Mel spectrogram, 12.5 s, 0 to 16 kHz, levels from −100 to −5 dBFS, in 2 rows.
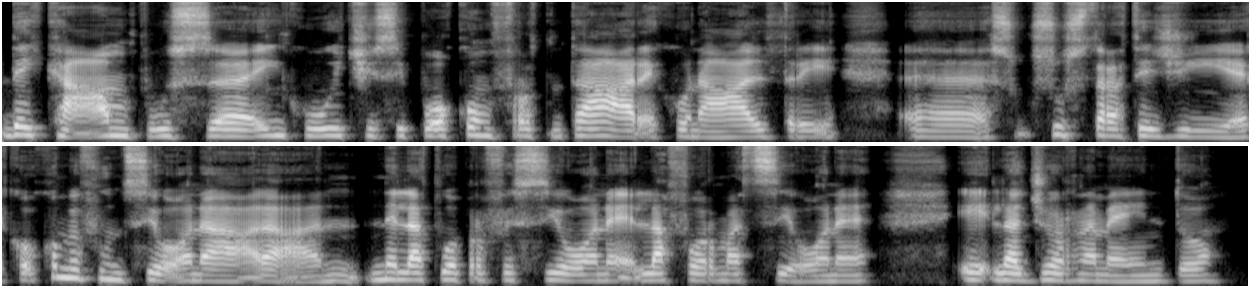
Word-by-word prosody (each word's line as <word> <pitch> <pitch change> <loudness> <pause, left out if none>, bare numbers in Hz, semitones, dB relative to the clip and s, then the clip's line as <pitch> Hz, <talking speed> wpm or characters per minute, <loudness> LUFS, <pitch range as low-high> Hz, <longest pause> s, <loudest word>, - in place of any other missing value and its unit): dei 200 0 0
campus 180 -3 +4
in 175 +1 +2
cui 185 0 -5
ci 185 - -2
si 180 +1 +2
può 175 0 0
confrontare 180 -3 +1
con 170 -2 -9
altri, 155 +1 -1 0.3
ehm, 155 -1 -6
s - - +1
su 220 - +1
strategie, 170 -6 -1
co - - -7
come 240 -4 -3
funziona 170 -6 +1
la 135 -3 +1
n 155 +1 -13
nella 185 0 +3
tua 185 +1 -4
professione 175 -2 0
la 170 0 +2
formazione 160 -3 +1 0.4
e 190 - -2
l'aggiornamento? 160 -3 -3
170 Hz, 125 wpm, -23 LUFS, 155-185 Hz, 0.4 s, campus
